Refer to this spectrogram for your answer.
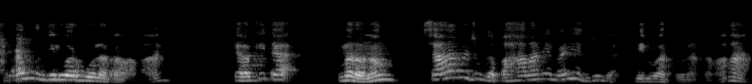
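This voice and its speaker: A high-pitched man with a non-native accent speaks at a moderate pace, with very wide pitch swings and big swings in loudness. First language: not Indonesian (speaking Indonesian). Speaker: Islamic preacher. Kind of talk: religious lecture.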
